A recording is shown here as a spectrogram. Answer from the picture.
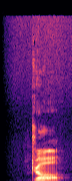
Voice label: draw br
